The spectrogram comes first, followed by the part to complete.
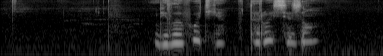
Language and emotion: Russian, sad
